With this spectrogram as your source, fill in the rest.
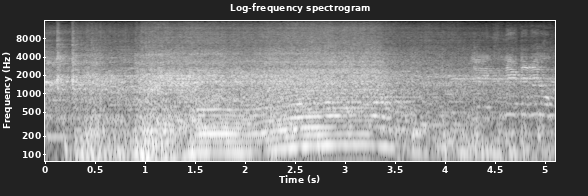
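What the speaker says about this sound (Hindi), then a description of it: "आइडल में गाड़ी काफ़ी अच्छी रुकी हुई है" A Mahindra Centuro motorcycle engine running on an LPG kit, loud and close, a steady idle that swells into a rev, the pitch sweeping up and easing back down before settling.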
